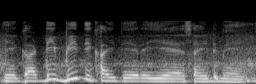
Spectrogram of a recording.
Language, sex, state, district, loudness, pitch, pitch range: Hindi, male, Rajasthan, Bikaner, -13 LUFS, 145 Hz, 135-165 Hz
